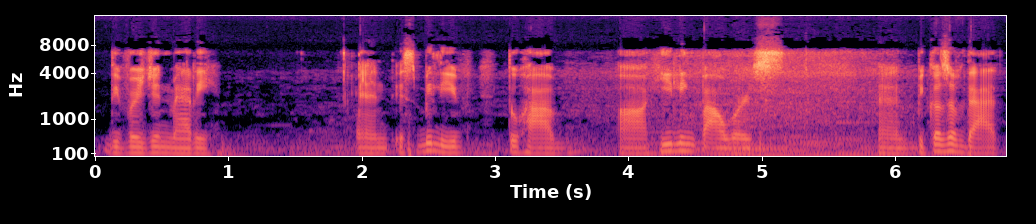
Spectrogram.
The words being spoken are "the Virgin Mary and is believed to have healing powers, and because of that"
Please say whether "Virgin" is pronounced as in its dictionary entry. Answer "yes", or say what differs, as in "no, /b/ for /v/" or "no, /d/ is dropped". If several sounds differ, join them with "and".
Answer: yes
